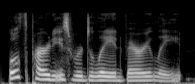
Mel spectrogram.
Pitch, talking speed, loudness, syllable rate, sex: 200 Hz, 185 wpm, -16 LUFS, 5.9 syllables/s, female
